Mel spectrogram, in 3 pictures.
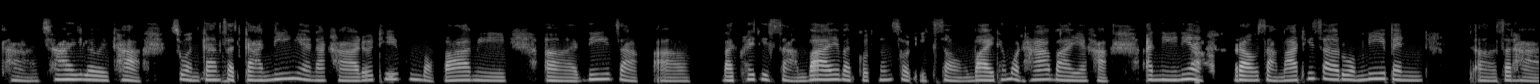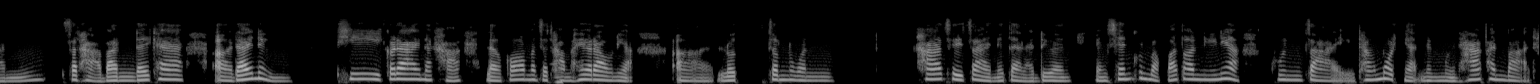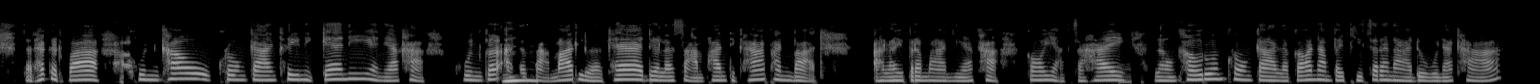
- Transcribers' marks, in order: other background noise
- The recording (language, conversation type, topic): Thai, advice, ฉันควรจัดการหนี้และค่าใช้จ่ายฉุกเฉินอย่างไรเมื่อรายได้ไม่พอ?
